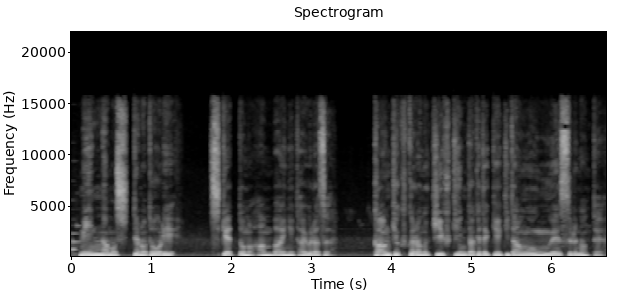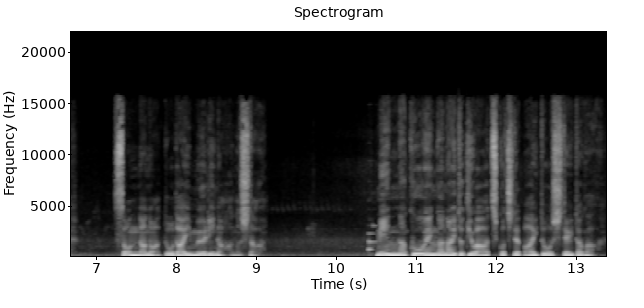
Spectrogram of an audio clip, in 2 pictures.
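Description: Man as mellow, stubborn young stage performer. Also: fairly high pitch, lightly acted. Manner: gruff, blunt, informal speech. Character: guarded, stubborn young male theatre troupe performer. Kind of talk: anime game voice acting.

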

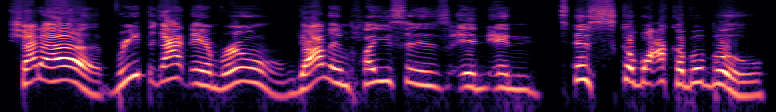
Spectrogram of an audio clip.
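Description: A young woman talks, reacting to clips in a brash, joking way and swearing freely. Her pitch leaps around a lot as she talks. The recording is dry and close, with no room sound. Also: big pitch swings, a little slow, no echo. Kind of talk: casual reaction commentary.

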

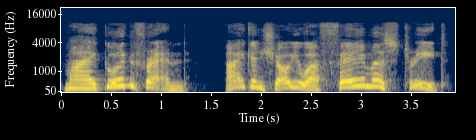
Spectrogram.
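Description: A man voicing a tiny, cheeky boy hero in a storybook, speaking in a high, eager, sing-song voice. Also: very animated, slow pace, vocal fry, husky, exaggerated voice. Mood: coaxing.

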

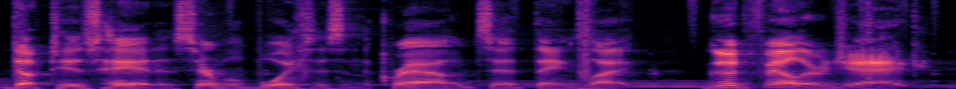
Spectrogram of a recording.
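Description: A man's voice: on the low side, normal speed, creaky. A man in his thirties narrating an audiobook story in a dramatic style. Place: small dark indoor studio. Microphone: lapel microphone. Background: music.

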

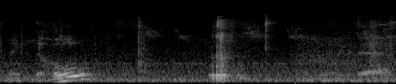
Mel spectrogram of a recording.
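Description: A man's voice: fairly low pitch, huge pitch swings, very slow, background noise. A man in his fifties building and rigging a small sailboat, thinking aloud in short, musing phrases as he works. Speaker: boat builder. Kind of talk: talking to himself while working. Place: outdoors in a driveway and on a boat on a lake. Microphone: action camera on the boat.

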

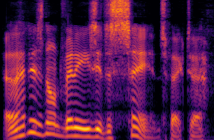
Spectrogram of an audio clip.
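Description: A man voicing a weary older gentleman who speaks in a measured, sober way. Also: on the high side, wildly swooping pitch, vocal fry, dry recording, studio quality, voice pushed up, exaggerated voice. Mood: grave.

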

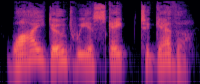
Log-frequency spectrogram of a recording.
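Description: A man's voice: on the high side, lively intonation, moderate pace, no echo, natural voice. A brave, proud knight of medieval legend, played by a man in a storybook reading. He is firm and earnest, devoted to his lady. The recording is very dry. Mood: sad, earnest.

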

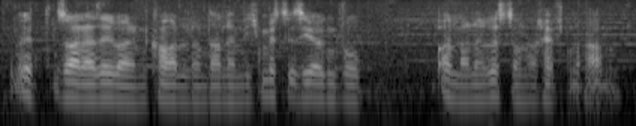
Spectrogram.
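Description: A man's voice: on the low side, flat delivery, rapid-fire, darkish tone, lo-fi sound, soft background music. A man improvising in-character dialogue as a tabletop player, with formal, old-fashioned phrasing. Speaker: tabletop role-playing player.

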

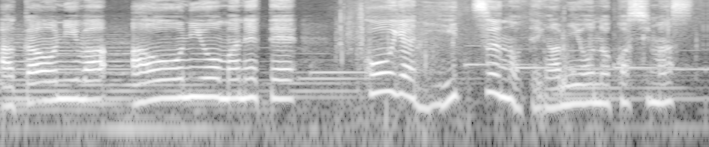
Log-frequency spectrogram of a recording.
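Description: A woman playing a storyteller who narrates a gentle folk tale in a video game. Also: sits high, unhurried, music in the background. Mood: gentle storytelling. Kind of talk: scripted folktale narration in a game.

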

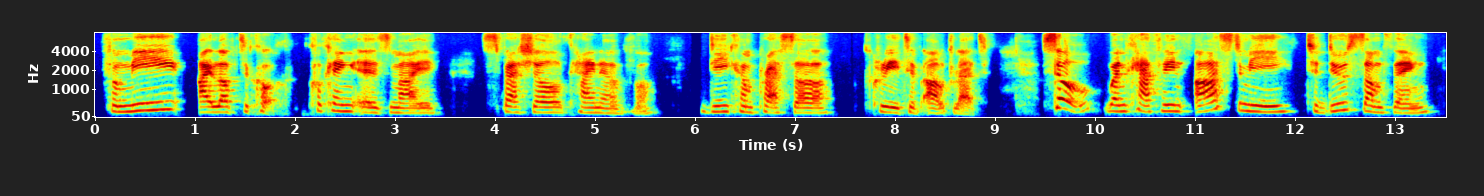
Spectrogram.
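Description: Lady giving a chatty talk, unhurried, bit of fry in her voice. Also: mid-range voice. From Trinidad and Tobago. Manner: chatty, informal asides to the audience. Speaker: presenter. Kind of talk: casual live presentation to a group.

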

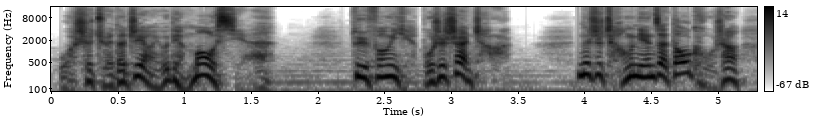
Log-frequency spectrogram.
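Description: Anxious, very husky henchman, acted by a man. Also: high-pitched, big pitch swings, a little fast, faint music behind, heavily acted. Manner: pleading, cautious. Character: anxious, cautious male henchman.

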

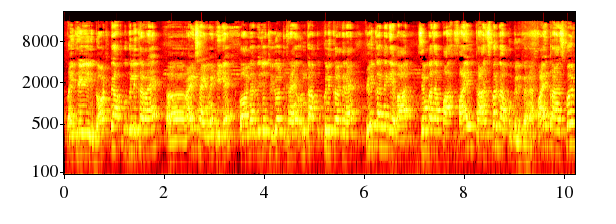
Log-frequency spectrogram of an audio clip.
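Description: A man's voice: high voice, quick pace, few pauses. A man giving an informal step-by-step tutorial, repeating himself and often adding check-in tags. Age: 20s. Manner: repetitive, with frequent check-in tags. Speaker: tech tutorial YouTuber. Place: small curtained room indoors. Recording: echoey room with faint background noise.

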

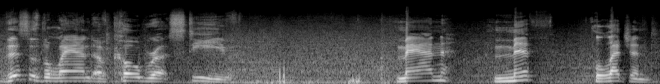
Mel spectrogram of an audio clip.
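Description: A man's voice: on the high side, extremely slow. Enthusiastic man hosting a workshop tour. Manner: enthusiastic, showman-like introductions. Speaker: vlog host touring a shop. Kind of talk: casual walking-tour chat. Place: indoor workshop and warehouse. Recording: distant voice with room noise.

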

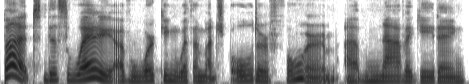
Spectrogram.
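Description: A woman's voice: on the low side, measured pace, no echo, clean studio sound. A woman giving thoughtful, articulate explanations as an interview guest, weighing her points with care. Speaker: podcast guest, urban design expert.

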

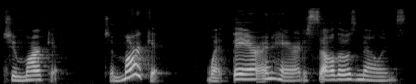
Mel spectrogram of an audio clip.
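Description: A woman reading a children's story aloud with expressive narration. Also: mid-range voice, moderate pace, vocal fry. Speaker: storybook reader.

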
